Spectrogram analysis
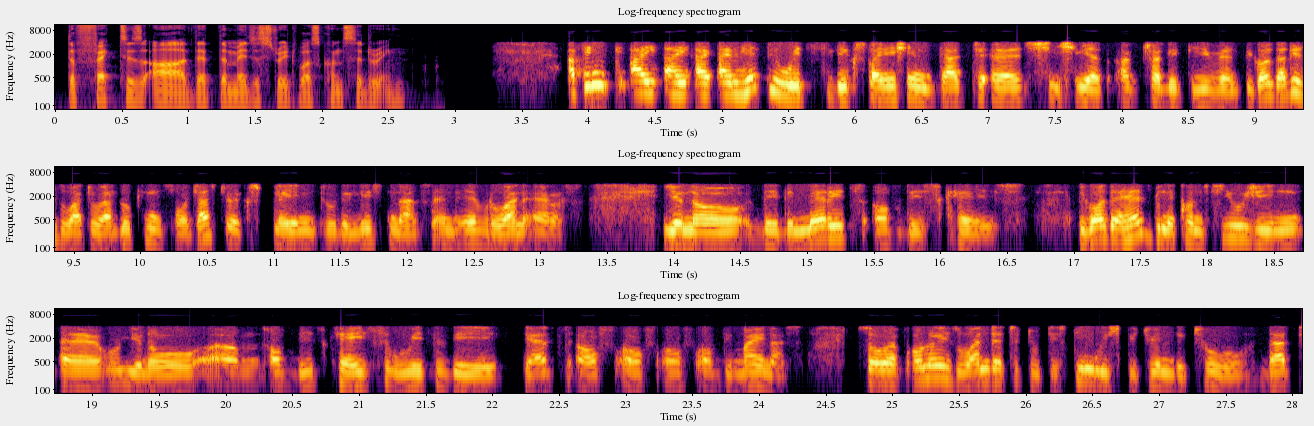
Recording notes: Guest (ZOOM). Guest (PHONE).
